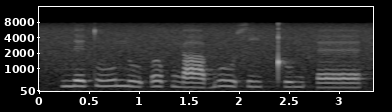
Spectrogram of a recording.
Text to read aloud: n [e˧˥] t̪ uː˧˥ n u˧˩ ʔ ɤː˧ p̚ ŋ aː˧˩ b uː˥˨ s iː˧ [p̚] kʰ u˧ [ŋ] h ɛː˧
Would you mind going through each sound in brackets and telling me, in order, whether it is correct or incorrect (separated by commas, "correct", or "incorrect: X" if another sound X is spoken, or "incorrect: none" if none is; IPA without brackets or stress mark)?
correct, correct, correct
